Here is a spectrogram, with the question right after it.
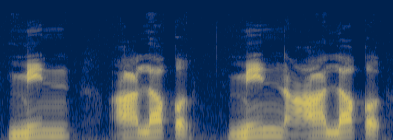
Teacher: نون ساکن کے بعد عین آ گیا جو کہ حروف حلقی میں سے ہے تو اظہار ہوگا، نون کا ظاہر کر کے پڑھیں گے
